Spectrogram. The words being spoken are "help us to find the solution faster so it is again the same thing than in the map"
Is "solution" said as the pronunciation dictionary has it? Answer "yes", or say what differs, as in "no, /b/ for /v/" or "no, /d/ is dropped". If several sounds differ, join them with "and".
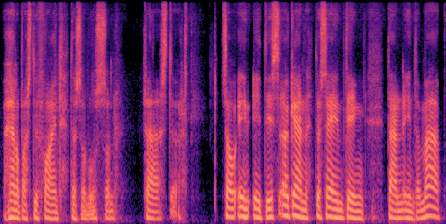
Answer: no, /s/ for /ʃ/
